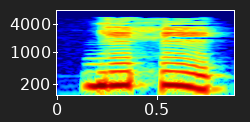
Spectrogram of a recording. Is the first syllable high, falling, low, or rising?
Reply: high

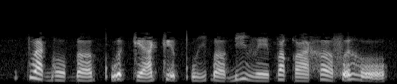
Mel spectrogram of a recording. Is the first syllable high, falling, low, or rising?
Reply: falling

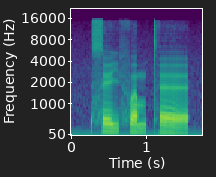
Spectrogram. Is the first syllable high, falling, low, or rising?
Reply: low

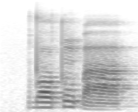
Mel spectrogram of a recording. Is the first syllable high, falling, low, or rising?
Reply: high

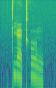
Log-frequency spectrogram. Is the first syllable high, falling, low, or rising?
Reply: falling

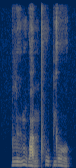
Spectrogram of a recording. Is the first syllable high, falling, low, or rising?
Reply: rising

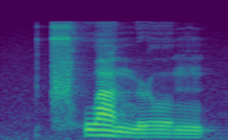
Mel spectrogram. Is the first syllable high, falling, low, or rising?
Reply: falling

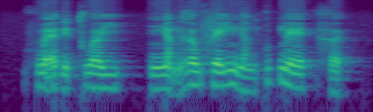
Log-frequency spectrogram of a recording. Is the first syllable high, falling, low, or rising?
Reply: rising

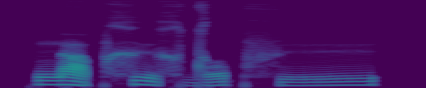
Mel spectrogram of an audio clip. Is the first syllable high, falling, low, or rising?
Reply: falling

